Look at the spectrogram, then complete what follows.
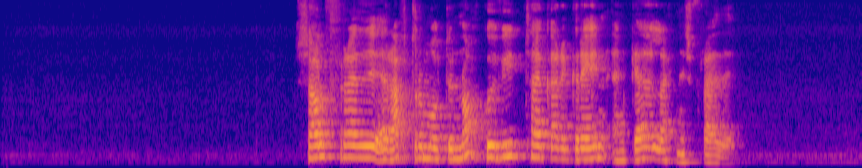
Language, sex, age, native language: Icelandic, female, 70-79, Icelandic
